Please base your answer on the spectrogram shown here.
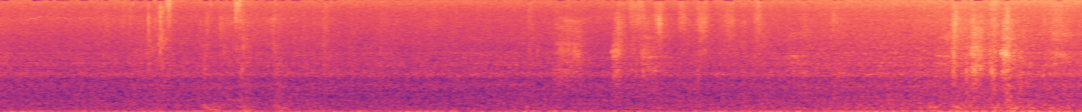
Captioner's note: dancer rolling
